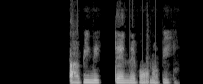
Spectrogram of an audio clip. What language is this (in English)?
Matsés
